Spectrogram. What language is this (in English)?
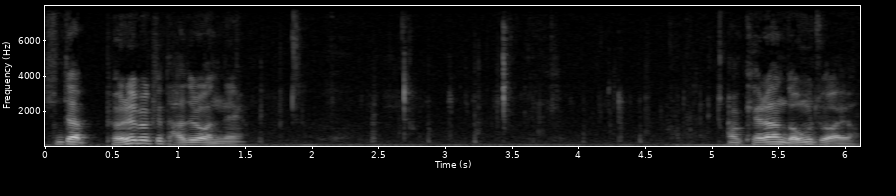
Korean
